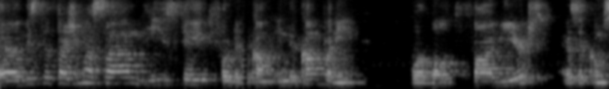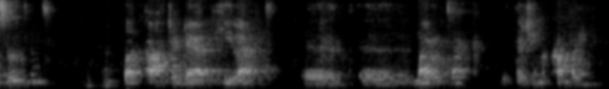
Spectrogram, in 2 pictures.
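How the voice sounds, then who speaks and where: Speaking at a moderate pace with long, frequent pauses, a man talks in a Brazilian accent. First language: Portuguese. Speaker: company president. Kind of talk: interview. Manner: halting.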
